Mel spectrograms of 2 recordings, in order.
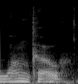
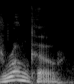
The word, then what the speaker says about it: Ronco: Even if I have to go to Wanco, which is how Jonathan Ross pronounces Ronco.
